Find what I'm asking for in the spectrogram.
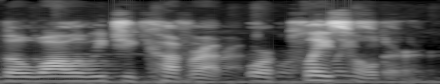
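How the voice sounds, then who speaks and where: A man's voice: fairly high pitch, steady tone, fast, a bit bright, dull audio. A man as a guest on a casual gaming chat, explaining his theories step by step in detail. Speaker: guest with leak source. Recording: far from mic, faint music.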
